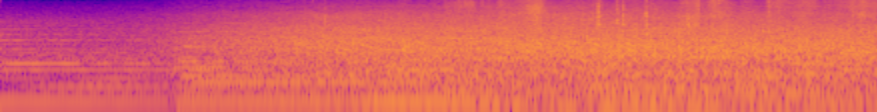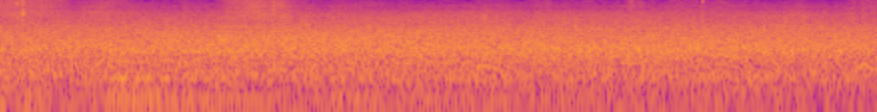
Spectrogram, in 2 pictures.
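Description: Busy city street traffic in Jordan's modern capital, with car horns, fills the scene with a dense, continuous roar of engines and road noise, steady and loud throughout after a low rumbling start.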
